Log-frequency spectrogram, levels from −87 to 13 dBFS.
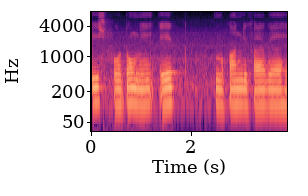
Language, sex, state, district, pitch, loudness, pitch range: Hindi, male, Uttar Pradesh, Shamli, 115 Hz, -13 LUFS, 110-120 Hz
